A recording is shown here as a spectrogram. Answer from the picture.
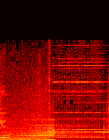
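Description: Telephone bell ringing, starting about a second in just as a rising swell of noise cuts off abruptly.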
